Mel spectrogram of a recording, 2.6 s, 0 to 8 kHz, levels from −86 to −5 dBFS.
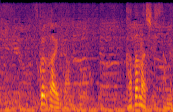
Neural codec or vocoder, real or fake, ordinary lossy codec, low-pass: none; real; none; 7.2 kHz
